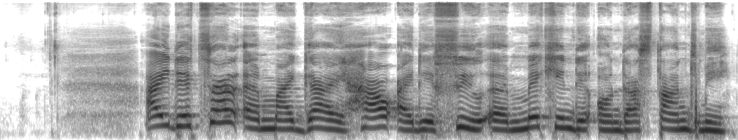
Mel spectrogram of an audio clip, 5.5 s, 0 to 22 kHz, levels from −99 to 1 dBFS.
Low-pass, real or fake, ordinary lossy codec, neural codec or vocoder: none; real; none; none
